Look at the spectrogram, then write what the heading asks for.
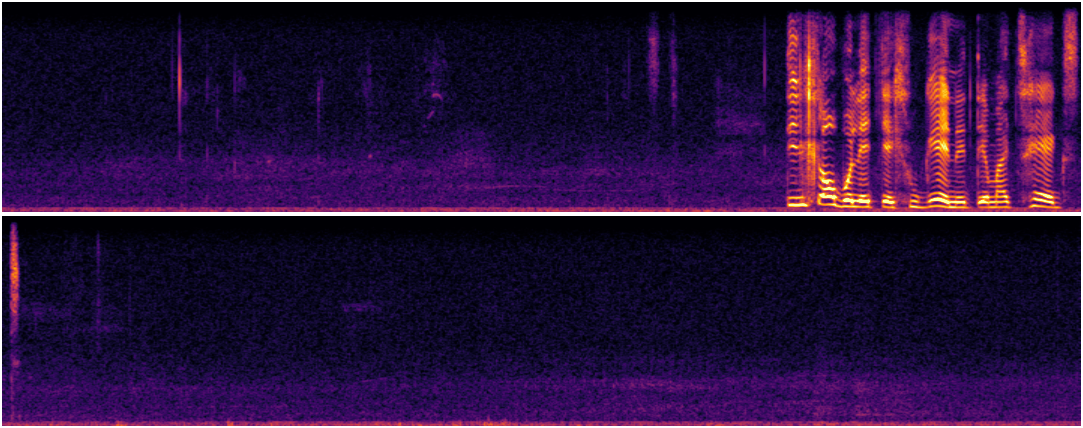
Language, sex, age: Swati, female, 20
